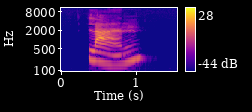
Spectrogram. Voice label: "lan3", mandarin pinyin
